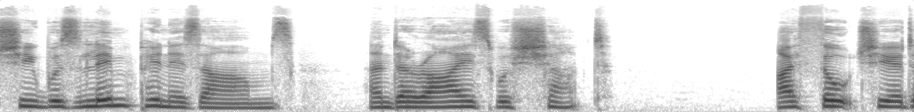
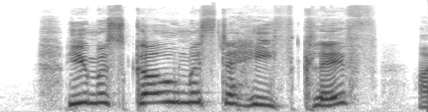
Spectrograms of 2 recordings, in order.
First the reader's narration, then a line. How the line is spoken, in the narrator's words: I cried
